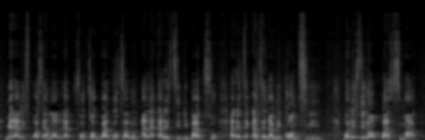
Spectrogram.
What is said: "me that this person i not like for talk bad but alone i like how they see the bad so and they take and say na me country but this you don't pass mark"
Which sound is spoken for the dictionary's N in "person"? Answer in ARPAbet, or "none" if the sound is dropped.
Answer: none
